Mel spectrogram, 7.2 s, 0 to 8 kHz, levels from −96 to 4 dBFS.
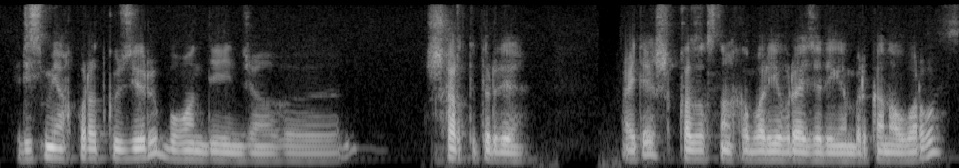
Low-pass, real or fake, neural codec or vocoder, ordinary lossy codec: none; real; none; none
